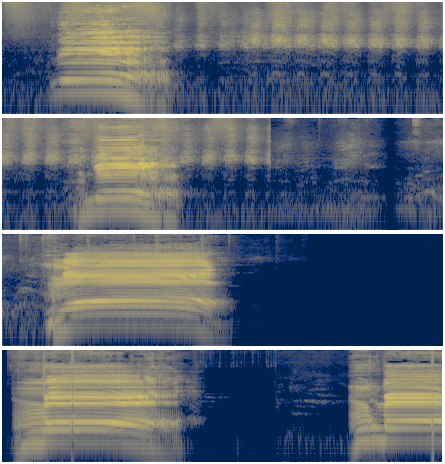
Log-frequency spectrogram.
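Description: A cow gives loud, drawn-out moos, several in a row with pauses between.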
